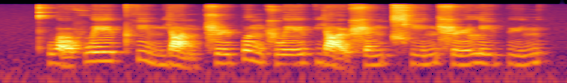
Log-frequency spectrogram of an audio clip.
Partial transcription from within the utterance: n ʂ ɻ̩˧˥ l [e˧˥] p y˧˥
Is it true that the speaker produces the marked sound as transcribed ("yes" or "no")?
no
